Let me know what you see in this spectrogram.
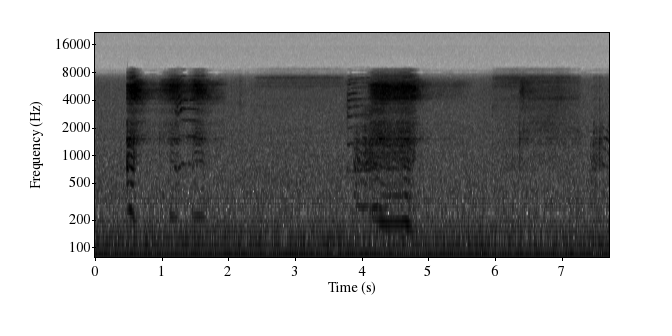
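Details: Snoring heard as recurring hissing, rattling breaths about every three to four seconds over steady background hiss.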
